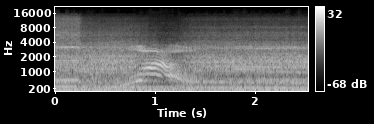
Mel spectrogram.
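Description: A motorbike engine revs hard in top gear as the rear wheel spins, a loud rising and falling pitch sweep near the middle over steady engine and road drone, close up with no talk.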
